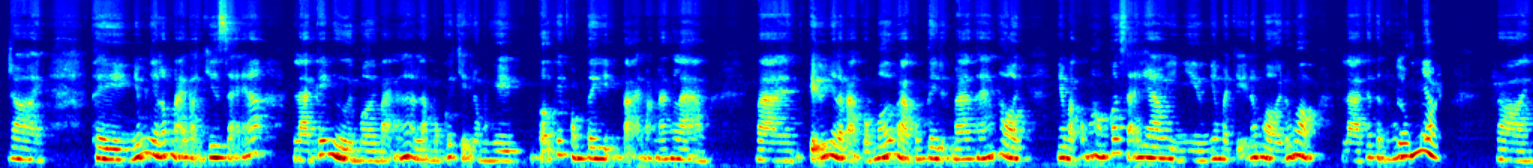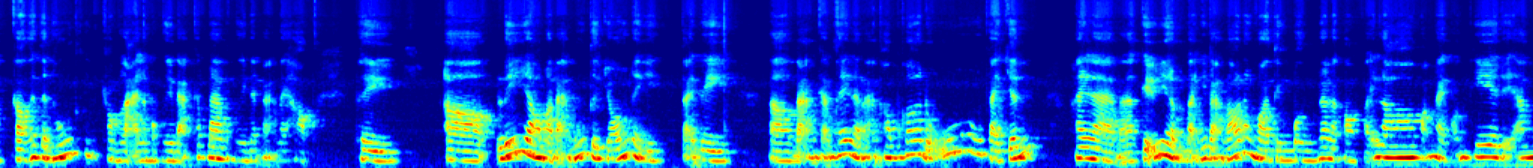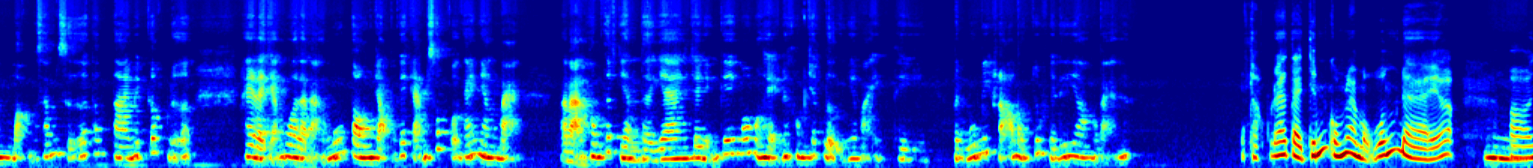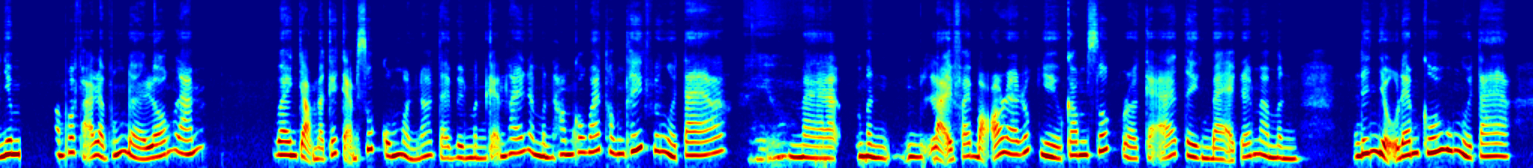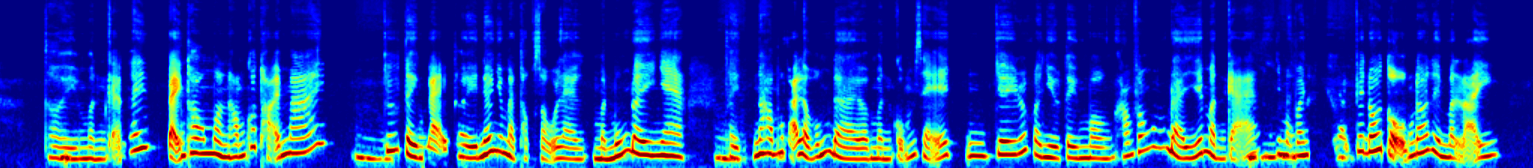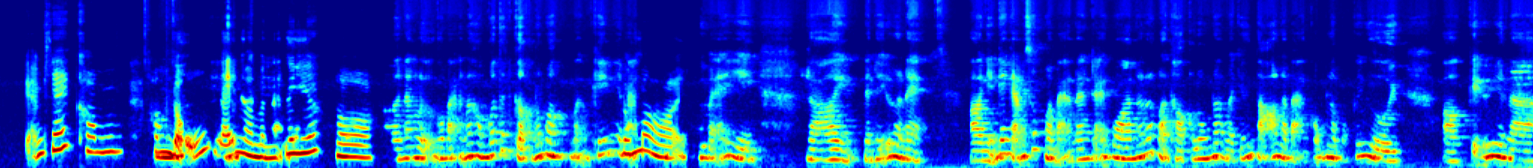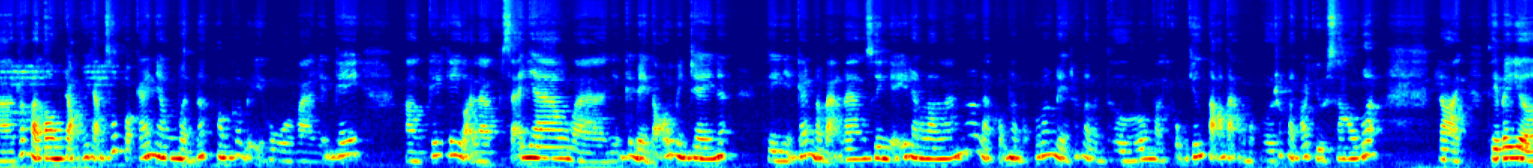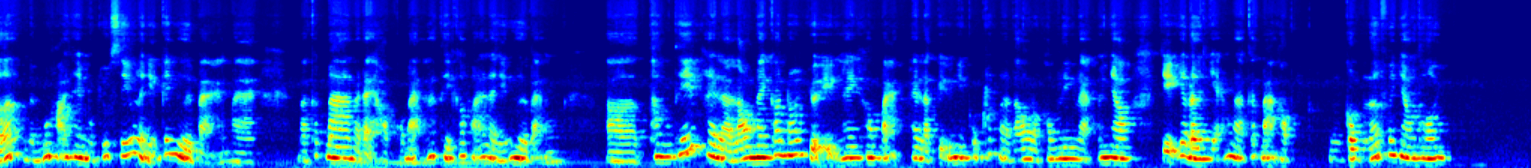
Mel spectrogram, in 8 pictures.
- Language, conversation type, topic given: Vietnamese, advice, Làm sao để từ chối lời mời một cách khéo léo mà không làm người khác phật lòng?
- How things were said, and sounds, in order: static; tapping; distorted speech; in English: "makeup"; other background noise; unintelligible speech; unintelligible speech; horn; other street noise; other noise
